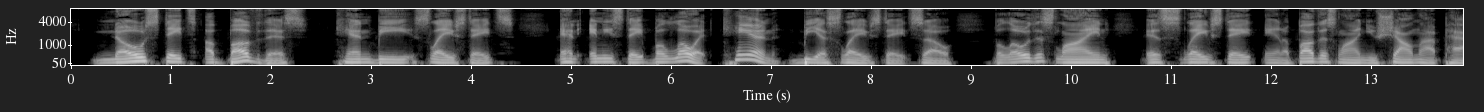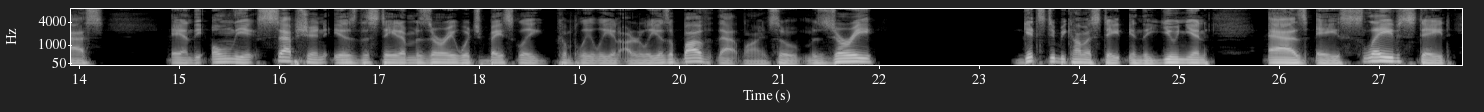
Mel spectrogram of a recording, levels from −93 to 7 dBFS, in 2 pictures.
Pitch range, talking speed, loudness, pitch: 90-115 Hz, 140 wpm, -27 LUFS, 100 Hz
